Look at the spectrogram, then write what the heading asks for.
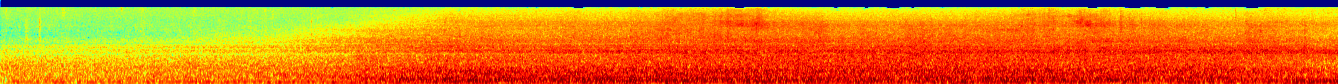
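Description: Shinkansen bullet train passing on the elevated track, a steady rushing rumble of wheels and air that builds over the first three seconds, then holds loud and even.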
